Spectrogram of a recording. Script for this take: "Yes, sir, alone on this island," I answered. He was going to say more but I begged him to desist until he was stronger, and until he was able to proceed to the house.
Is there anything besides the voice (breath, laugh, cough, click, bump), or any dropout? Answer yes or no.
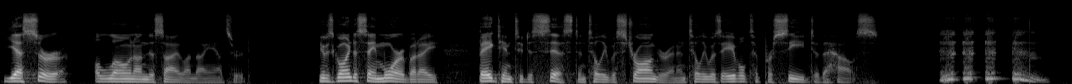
yes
